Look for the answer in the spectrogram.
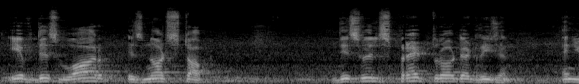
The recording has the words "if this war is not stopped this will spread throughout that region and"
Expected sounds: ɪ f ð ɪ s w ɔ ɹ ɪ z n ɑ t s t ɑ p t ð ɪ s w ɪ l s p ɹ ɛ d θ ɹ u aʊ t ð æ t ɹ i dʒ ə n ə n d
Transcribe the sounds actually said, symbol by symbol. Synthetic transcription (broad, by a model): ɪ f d ɪ s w ɔ ɹ ɪ z n ɑ t s t ɑ p t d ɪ s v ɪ l s p ɹ ɛ d t ɹ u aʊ t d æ t ɹ i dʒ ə n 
